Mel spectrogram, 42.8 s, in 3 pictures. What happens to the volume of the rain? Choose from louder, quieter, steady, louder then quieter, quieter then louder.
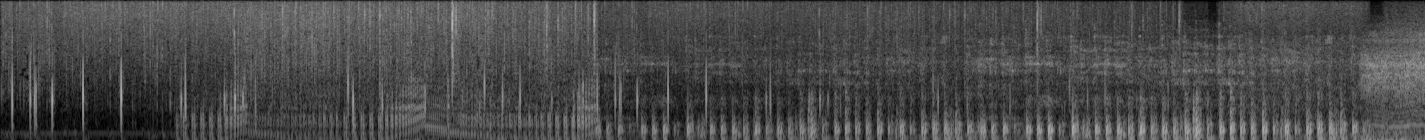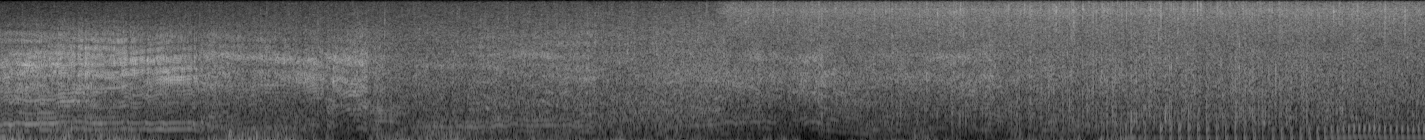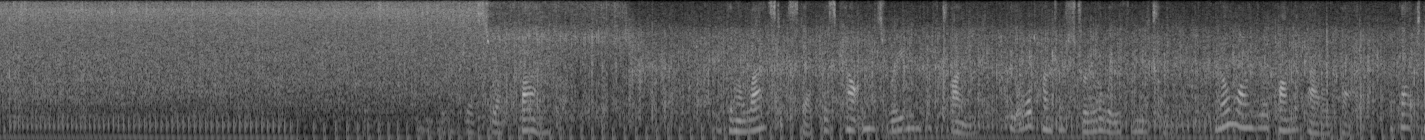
quieter then louder.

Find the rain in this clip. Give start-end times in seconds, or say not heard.
0.0-42.7.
